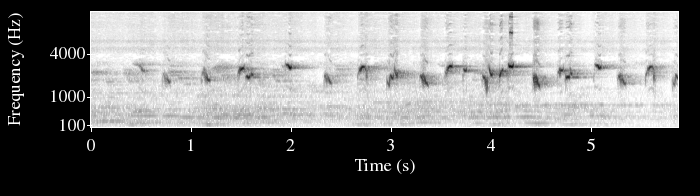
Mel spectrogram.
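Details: Streak-eared bulbul in 'ropel ngombak banyu' song, beginning softly and building into a quick, rolling series of slurred whistles that swell and fall like water waves.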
